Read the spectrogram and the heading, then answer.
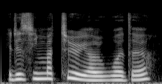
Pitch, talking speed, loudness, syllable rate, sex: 225 Hz, 150 wpm, -13 LUFS, 5.6 syllables/s, female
